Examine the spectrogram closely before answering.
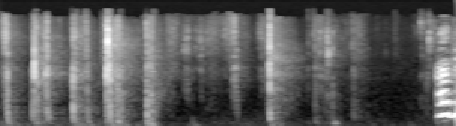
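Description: Cards snap and tap as they are shuffled and laid down close by.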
